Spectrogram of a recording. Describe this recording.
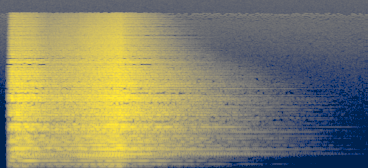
Dramatic Orchestral Crescendo
A suspenseful orchestral crescendo. Perfect for dramatic moments in video games or movies.
Made with Garageband and Ableton with string and brass instruments.
horror, game, cinematic, strings, brass, orchestral, suspenseful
